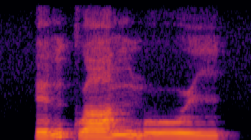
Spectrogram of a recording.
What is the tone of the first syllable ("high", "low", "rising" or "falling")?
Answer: rising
